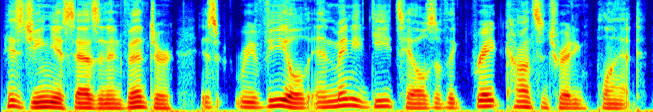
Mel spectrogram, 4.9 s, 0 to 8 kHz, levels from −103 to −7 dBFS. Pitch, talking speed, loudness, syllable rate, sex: 130 Hz, 185 wpm, -18 LUFS, 5.6 syllables/s, male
